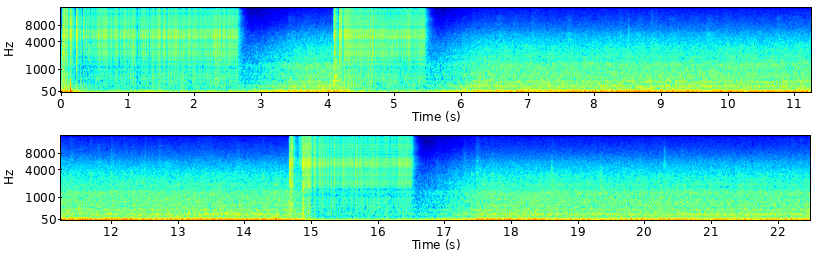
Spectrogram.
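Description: MIG welder arc crackling in three bursts, about two and a half seconds, a second and a half and two seconds long, as weld blobs are laid onto a broken exhaust stud seized in a cylinder head to get a grip for removing it. A steady low hum runs beneath throughout.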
